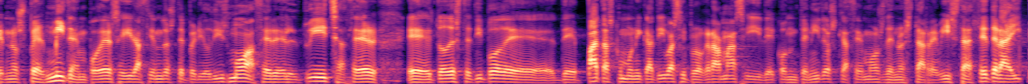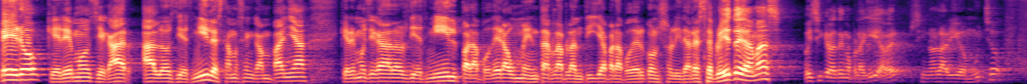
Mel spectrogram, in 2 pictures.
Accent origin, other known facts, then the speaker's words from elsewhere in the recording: Valencian Community, Spain; Vamos con el País Valencià, con mi tierra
